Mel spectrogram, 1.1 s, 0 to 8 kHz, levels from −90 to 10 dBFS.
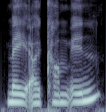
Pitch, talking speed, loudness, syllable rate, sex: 190 Hz, 225 wpm, -15 LUFS, 4.4 syllables/s, female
